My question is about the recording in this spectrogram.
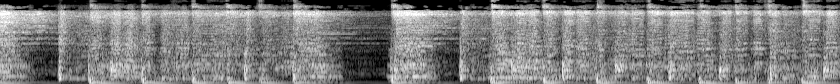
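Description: A banda's percussion section, chrome tarola drums, cymbals and bass drum: two big accented hits about three seconds apart, each left ringing, then an even drum beat of about four strokes a second over a steady bass line.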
